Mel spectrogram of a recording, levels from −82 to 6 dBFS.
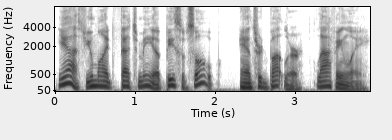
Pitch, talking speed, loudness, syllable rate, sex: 120 Hz, 180 wpm, -17 LUFS, 5.1 syllables/s, male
